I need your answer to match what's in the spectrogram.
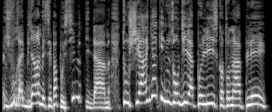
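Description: A woman's voice: on the high side, lively intonation, a little fast, no echo, studio quality, pitched above the performer's own voice. A woman voicing a coarse, leering old man from a village in an audiobook. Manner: gruff, coarse country speech.

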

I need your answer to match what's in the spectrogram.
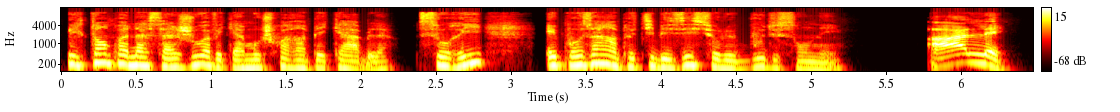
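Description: An audiobook narrator reading a novel with an expressive, varied delivery. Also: medium pitch, fairly quick, husky, no echo, clean studio sound.

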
